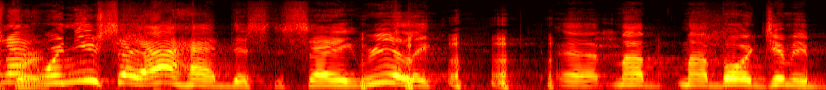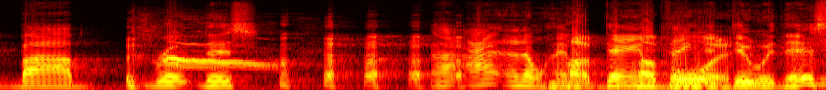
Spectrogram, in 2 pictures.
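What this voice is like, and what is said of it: Imitates another person's voice. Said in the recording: “may have to do this in a Spurrier accent.”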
